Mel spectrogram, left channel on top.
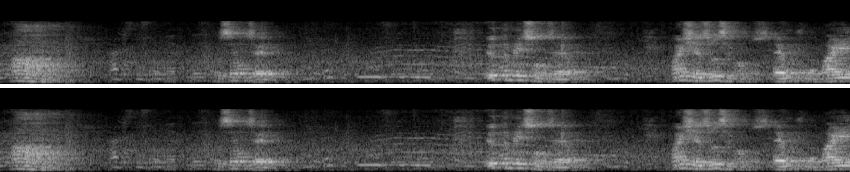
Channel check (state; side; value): identical; both; correlation 1.00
